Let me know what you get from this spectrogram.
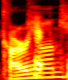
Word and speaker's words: Carrion: It was very close, but how do you say it? Carrion? – I'm saying Carrion. – Carry on? – Like you're carrying on luggage.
